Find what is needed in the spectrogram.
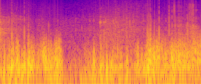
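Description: Wind buffeting the camera's microphone in uneven gusts, with a brief lull about half a second in.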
